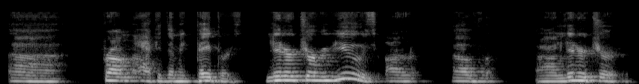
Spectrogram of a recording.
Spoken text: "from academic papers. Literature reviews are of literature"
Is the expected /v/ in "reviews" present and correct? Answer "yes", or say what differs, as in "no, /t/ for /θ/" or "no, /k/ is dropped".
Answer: yes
